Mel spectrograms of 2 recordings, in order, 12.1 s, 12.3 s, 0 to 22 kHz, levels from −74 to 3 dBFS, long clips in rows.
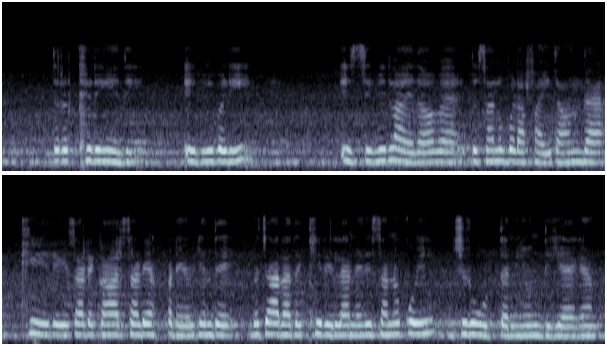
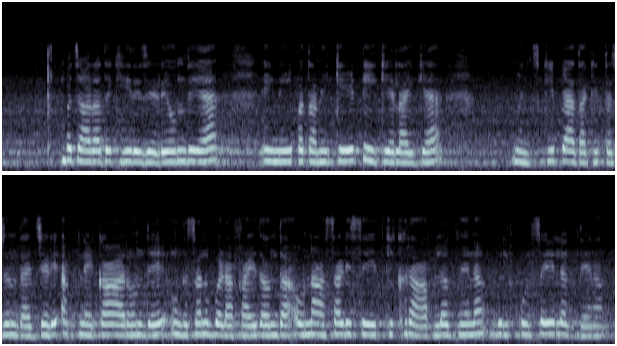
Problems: constant background noise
